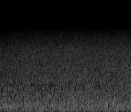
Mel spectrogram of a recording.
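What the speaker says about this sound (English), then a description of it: "Quite a bit of water is running here." Water running and seeping through the leaking Maroondah Dam near Melbourne, a broad, steady rushing roar that stays loud and unbroken throughout.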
